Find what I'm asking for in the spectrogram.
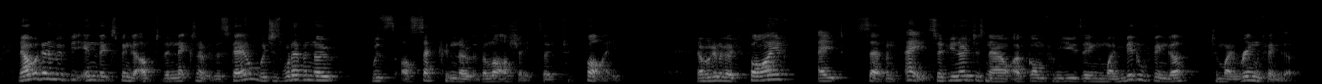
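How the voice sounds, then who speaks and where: At a very fast pace, a man with an English accent speaks at a high pitch with lively intonation and big swings in loudness. His tone is bright and sharp. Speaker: guitar teacher. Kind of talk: tutorial. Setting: indoor room with filming lights.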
